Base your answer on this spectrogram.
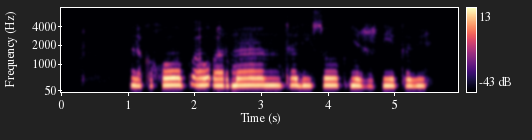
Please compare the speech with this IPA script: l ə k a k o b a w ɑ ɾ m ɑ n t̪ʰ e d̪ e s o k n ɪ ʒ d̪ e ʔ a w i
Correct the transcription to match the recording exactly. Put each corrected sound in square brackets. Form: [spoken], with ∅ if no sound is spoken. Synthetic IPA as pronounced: l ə k a [x] o b a w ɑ ɾ m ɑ n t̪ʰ [a] d̪ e s o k n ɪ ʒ d̪ e [k] a w i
